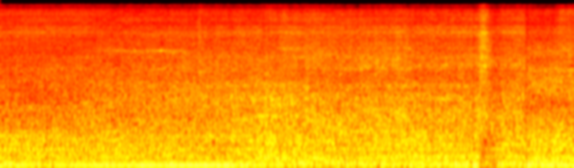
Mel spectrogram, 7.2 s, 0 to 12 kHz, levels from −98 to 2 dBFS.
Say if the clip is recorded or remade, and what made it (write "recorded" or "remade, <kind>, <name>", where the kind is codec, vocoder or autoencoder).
remade, autoencoder, DAC-VAE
